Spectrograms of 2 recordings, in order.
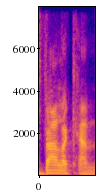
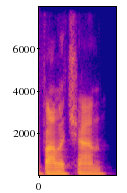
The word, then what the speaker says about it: Valachan: It's Valakan now. I always thought it was Valachan. Well, I wasn't sure if it was Valachan or Valakan because I've heard different people pronounce it different ways.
